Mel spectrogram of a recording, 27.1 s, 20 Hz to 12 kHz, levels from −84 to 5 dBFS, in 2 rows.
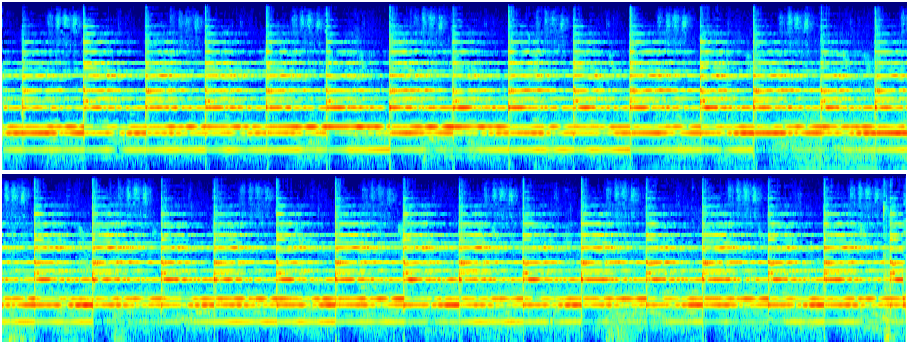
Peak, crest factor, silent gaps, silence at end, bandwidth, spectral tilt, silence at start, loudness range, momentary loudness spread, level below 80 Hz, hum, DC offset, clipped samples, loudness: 0 dBFS; 14 dB; none; 0 s; 11 kHz; -1 dB/octave; 0 s; 1 LU; 4 LU; -54 dBFS; none; under 0.1%; under 0.1%; -13 LUFS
